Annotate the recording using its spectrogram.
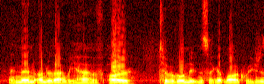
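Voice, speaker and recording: A man speaks at medium pitch with noticeable background noise behind him. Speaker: physics student. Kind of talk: lab report narration.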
